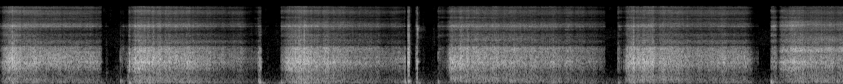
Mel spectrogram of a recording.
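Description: A metal ice-cream scoop scrapes through packed blue-and-white kinetic sand in a small, hand-held clear plastic cup and scoops out a ball of sand. The sound is a dry, gritty, bright scraping hiss in long strokes, each about a second or more, separated by brief near-silent pauses.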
